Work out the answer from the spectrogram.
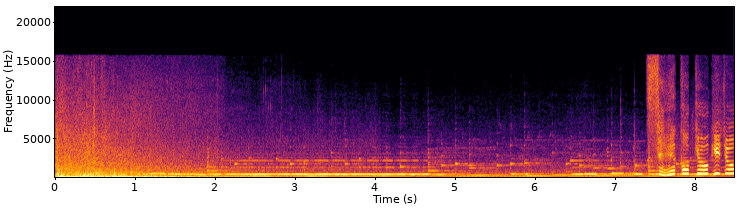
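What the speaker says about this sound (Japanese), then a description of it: "競技場がすごいことになってるぞ。 爆発でも起きたのか？" A deep boom erupts at an arena in the video game Genshin Impact, followed by a long rumbling decay, then sustained musical tones rise and a sharp high effect bursts near the end.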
